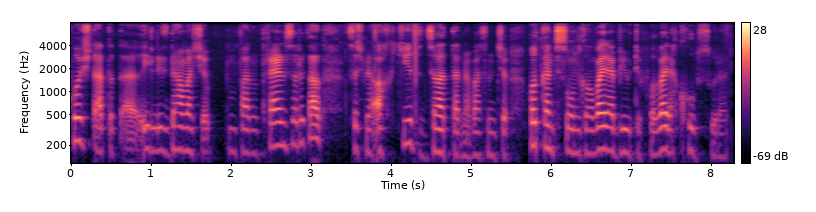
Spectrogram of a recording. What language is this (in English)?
Kashmiri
